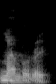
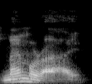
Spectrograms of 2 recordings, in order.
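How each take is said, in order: First: The final vowel is the ordinary everyday one. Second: The final vowel is changed to fit a rhyme. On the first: The speaker calls it wrong. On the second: The speaker calls it right.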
